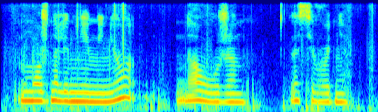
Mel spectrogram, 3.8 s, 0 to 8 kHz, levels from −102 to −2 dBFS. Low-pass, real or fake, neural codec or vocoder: 7.2 kHz; real; none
